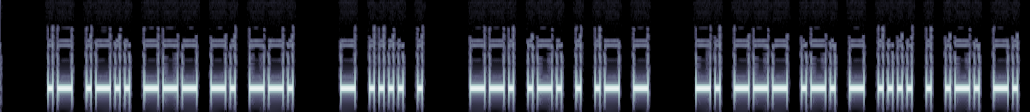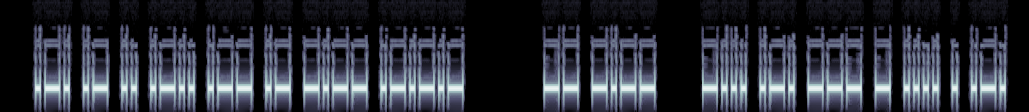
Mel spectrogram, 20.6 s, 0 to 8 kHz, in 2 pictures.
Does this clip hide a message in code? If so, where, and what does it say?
Yes: Morse code from 0.5 to 20.4 s, heard as a keyed tone, about 25 wpm, 650 Hz. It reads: ALONG THE GREAT NORTHERN RAILWAY. MY BROTHER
